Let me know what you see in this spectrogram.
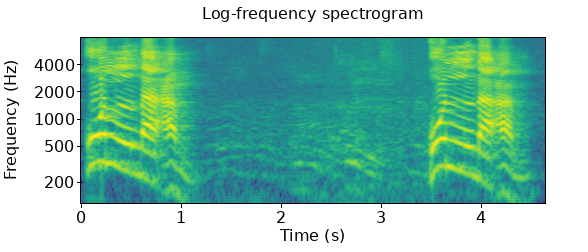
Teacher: maka lam sukunnya mesti dibaca jelas tidak boleh diidamkan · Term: izhar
